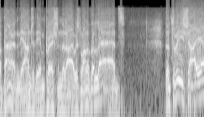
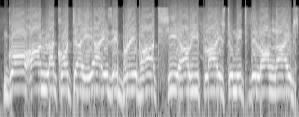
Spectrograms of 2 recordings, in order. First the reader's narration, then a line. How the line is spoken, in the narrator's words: the dotard was yelling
